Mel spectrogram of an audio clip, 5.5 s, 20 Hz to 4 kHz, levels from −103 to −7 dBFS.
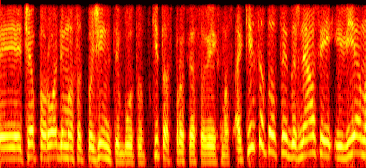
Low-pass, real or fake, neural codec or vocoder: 3.6 kHz; real; none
